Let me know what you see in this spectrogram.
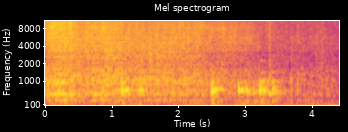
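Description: Cubed chicken sizzling in an oiled skillet on medium-high heat as it is lifted out with tongs; the sizzle fades toward the end, with a few light clicks in the second half.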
